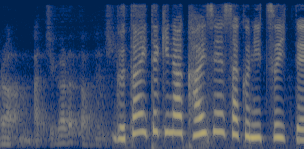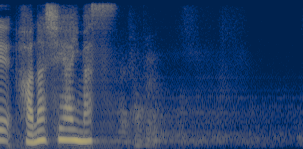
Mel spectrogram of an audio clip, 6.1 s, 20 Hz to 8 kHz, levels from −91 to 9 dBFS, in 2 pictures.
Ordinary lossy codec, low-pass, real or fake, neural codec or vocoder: Opus, 64 kbps; 7.2 kHz; fake; codec, 24 kHz, 0.9 kbps, DualCodec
